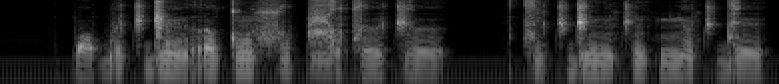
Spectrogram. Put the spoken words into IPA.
p ɔ˧˩˧ b ɛ˥˩ t͡ʃ ɖ͡ʐ ẽ˥˩ r ʌ˥˩ tʷ ɛ̃˦˥ sʷ e˦˥ p ʑ o˥˩ t͡s ɘː˦˥ t͡ʃ ɘː˥˩ | t͡s i˥˩ t͡ʃ d͡ʒ ĩː˥˩ t͡ʃ ĩ˥˩ p mʲ ɔ̃˥˩ t͡ʃ d e˥˩

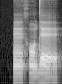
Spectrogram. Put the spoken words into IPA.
ɛ̃ x ɔ̃ d ɛ

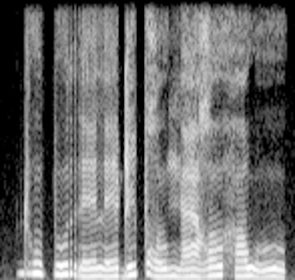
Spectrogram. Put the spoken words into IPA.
ɖʱ u˥˨ p u˧˥ r e˩˧ l e˩˧˩ ɖ i˧˥ p ʁ u˩˧ ŋ æ˩˧˩ ʁ o˧˥ h ɒ˧˥ w u˩˧˩

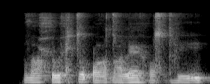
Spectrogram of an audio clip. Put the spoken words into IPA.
ðˤ ɛ ħ u ħ t ʊ ʔ ɔ dˤ e l ɛ ɦ ɔ sˤ dʱ i

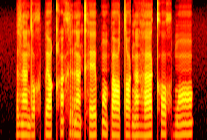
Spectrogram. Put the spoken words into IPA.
z ã d ɔ x p ɛ qʰ ə̃ x r ã kʰ ɛ p ɔ̃ p a tˤ ɤ ɡ ã ɦ a kʰ ɔ x b ɔ̃

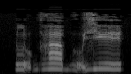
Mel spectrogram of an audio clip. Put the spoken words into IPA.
l o̰ ɡʱ a bʱ o̰ zʲ e

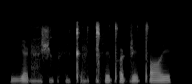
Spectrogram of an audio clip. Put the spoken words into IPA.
ʎ æ ɽ æ̤ ʃ i̤ pʰ e̤ kʼ æ̤ ǀʰ e tʼ ɒ ʈ e tʼ ɒ e̯

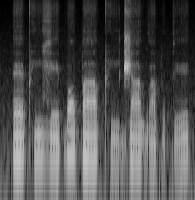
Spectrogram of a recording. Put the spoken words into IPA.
ɛ˨ pʰ i˨ ɣ e˨ ɓ ɔ˦ p a˦ pʰ i˨ d͡ʒ a˦ ɡʷ a˨ p ʊ˨ k ɪ˨˦

